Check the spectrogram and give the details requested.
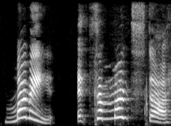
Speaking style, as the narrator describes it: cried

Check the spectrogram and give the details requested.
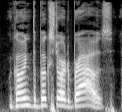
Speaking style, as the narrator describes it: a silver-haired man called out

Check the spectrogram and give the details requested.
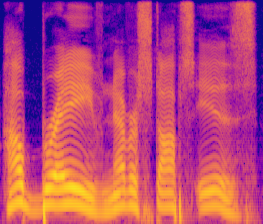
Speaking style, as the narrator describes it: they cried out to each other

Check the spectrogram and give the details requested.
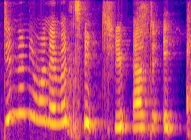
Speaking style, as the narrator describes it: Me laugh, it's like all in my throat

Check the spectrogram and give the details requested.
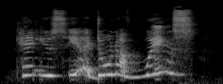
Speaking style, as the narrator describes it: Rollo screeched

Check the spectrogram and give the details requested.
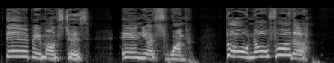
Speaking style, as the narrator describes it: old man with a Scottish accent said

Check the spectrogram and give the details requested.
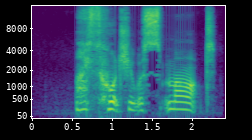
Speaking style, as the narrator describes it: groans

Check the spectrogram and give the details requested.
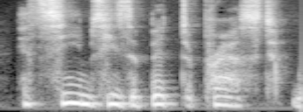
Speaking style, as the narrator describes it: whispered Emmy

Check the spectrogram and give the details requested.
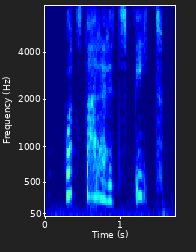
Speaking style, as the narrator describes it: Hermione whispered

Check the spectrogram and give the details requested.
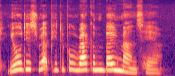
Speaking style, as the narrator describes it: bellowed

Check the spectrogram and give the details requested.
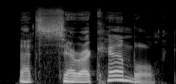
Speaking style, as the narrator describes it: gasped the other boy

